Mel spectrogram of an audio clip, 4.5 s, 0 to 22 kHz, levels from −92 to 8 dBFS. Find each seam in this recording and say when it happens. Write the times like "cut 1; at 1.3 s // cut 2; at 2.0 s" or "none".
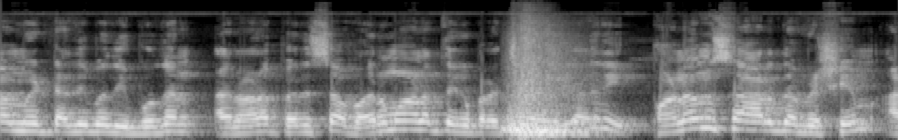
cut 1; at 3.0 s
